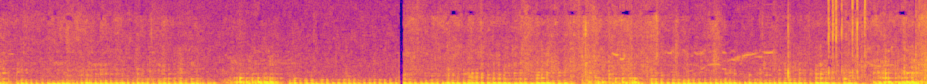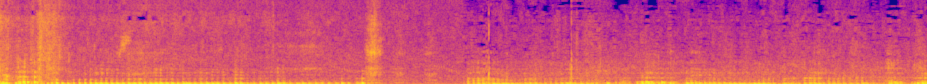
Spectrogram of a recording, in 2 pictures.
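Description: Low, rasping growls from an African leopard roll on nearly continuously, broken by a few short gaps. The voice stays deep and throaty throughout, with rough snarling bursts rising out of the steady rumble.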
